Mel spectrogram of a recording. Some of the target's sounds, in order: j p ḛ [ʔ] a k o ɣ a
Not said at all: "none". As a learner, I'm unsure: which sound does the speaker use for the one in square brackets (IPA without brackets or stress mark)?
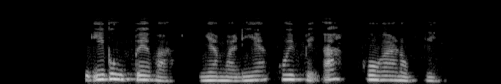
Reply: ʔ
